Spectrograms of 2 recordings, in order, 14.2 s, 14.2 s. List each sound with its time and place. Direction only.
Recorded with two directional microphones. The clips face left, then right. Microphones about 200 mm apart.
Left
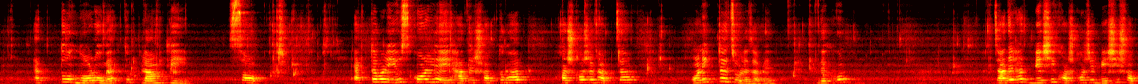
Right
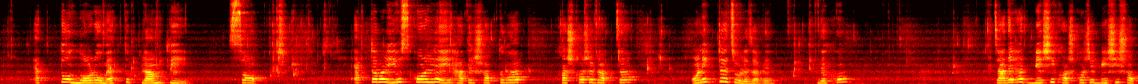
0.3 s speech: 50° right (ahead or behind)
4.4 s a woman's voice: 45° right (ahead or behind)
12.4 s a woman's voice: 50° right (ahead or behind)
